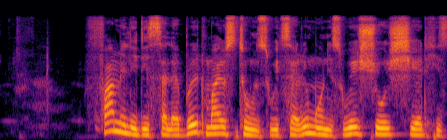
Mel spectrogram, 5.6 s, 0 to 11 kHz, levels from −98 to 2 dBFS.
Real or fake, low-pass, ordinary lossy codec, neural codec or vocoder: real; 7.2 kHz; none; none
